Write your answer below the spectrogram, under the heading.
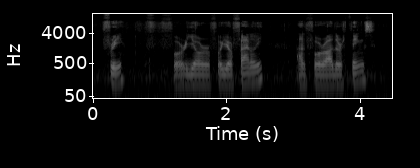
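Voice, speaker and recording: Speaking fairly slowly with a non-native accent, a man uses a medium pitch and fairly even intonation. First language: not English. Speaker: book reviewer, vlogger. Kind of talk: book review monologue. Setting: outdoors in a wood. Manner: halting, many fillers and repetitions.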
